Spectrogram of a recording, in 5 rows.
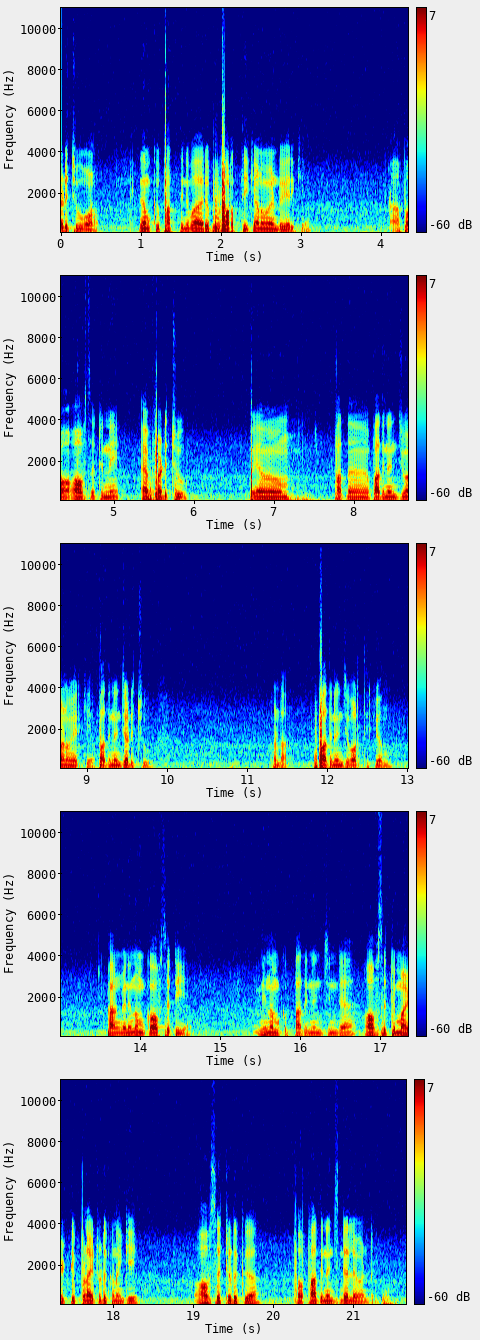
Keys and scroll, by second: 2.0 space, 5.2 space, 5.2 f, 9.0 typing, 9.8 Return, 11.5-12.4 typing, 15.5 c.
